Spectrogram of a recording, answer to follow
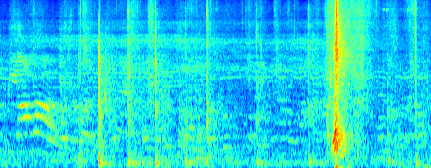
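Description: A brief voice at the start, two dull knocks, then one loud, sharp smack about three seconds in.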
